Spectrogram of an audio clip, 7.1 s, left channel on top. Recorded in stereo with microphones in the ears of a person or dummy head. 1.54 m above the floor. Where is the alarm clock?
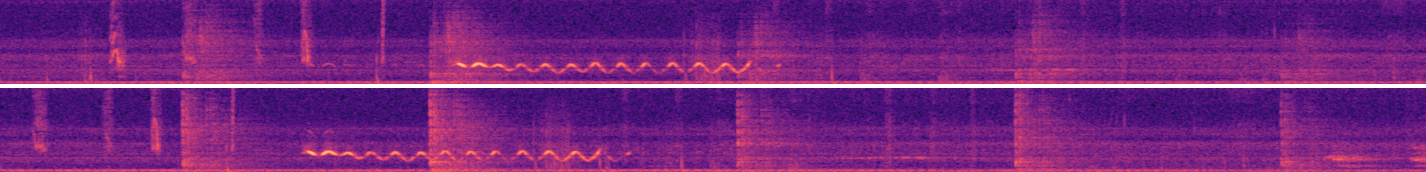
80° right, 6.5 m.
